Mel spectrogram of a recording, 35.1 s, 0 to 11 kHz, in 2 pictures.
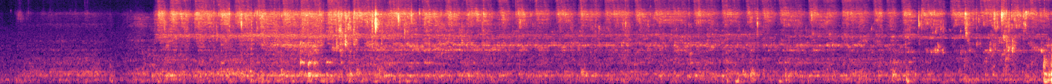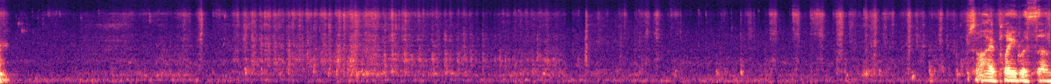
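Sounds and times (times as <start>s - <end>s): water running from tap: 2.6s - 17.7s.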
